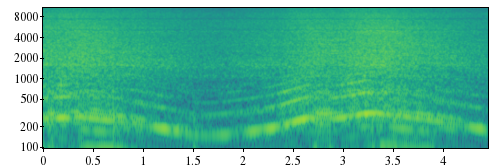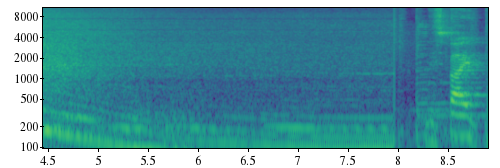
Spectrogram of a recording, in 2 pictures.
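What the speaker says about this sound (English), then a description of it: "As far as I know, this engine is healthy. It sounds great." A Volkswagen Passat B4 with a 2.8 VR6 engine, fitted with a poor exhaust, revs loudly and close up, rising and falling twice in sweeping pulls before settling back to a steady idle.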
